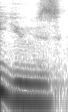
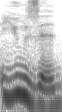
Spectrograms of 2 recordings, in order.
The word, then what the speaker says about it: used: don't have now we use used to look at the spelling s it's it's u e d and then t o but the pronunciation is not used it's us unusual used okay so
